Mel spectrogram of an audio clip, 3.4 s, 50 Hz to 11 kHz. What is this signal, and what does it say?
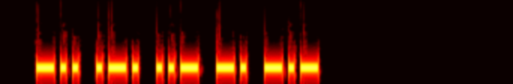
Morse code, heard as a keyed tone, about 31 wpm, 700 Hz. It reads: DRUNK
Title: Five Letter Words - 30wpm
